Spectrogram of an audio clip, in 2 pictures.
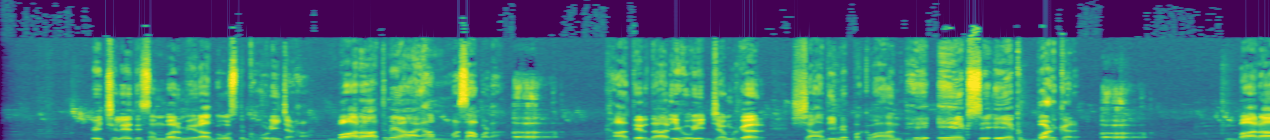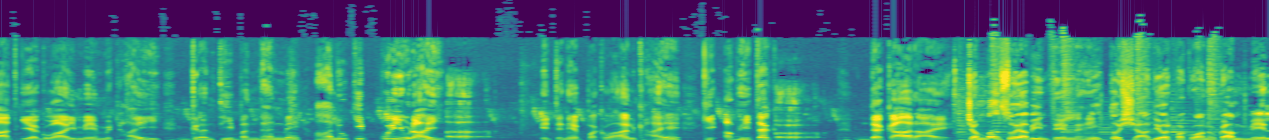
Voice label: Radio AD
